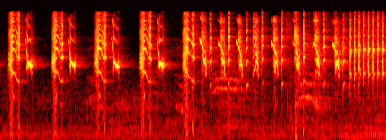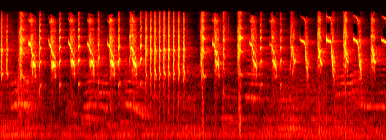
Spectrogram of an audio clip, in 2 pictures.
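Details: Six-month-old long-tailed shrike singing in the roll speed and nembak styles: bursts of sharp, high chirps, then two stretches of very fast buzzy rattling trills, with short gaps between phrases.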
